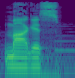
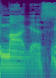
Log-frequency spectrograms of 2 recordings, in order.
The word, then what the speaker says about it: Magus: Magus. – Yes. I win. – It's definitely Magus.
